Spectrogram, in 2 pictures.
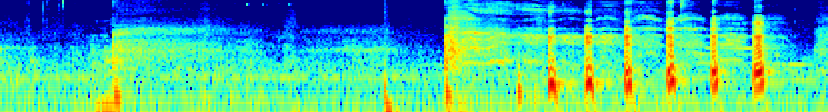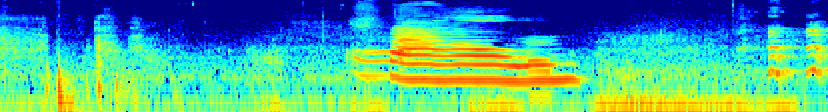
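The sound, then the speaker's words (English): A cat's meow, one wavering, tonal cry that bends in pitch, follows a quick run of sharp clicks and a few soft thumps. Everything is faint, with quiet gaps between the sounds. “You have a cat in here too? Meow. That's what that sounded like, I know.”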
